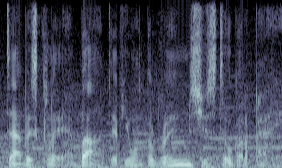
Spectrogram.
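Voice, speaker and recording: A man voicing a busy, placating tavern keeper in a fantasy audio drama, with animated patter. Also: on the low side, a little fast, creaky, over music. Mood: businesslike.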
